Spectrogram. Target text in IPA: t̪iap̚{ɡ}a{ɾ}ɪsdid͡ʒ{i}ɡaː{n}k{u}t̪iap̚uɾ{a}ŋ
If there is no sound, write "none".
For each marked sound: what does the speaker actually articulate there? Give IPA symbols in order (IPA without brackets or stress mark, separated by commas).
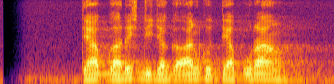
ɡ, ɾ, a, n, u, a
